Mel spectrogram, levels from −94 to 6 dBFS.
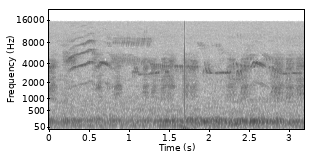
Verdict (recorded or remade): recorded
